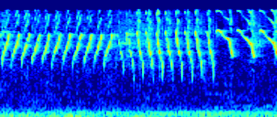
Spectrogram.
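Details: Canary song used to stimulate other canaries to sing: fast series of repeated high descending notes, then a quicker rattling trill of short strokes, ending in sweeping upslurred whistles; faint low hum underneath.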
